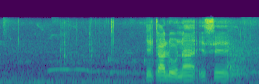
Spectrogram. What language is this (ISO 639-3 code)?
sot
